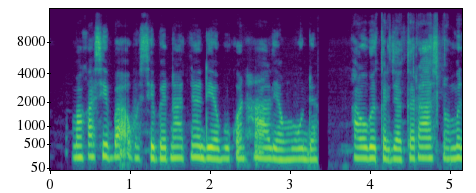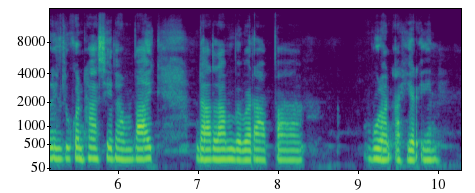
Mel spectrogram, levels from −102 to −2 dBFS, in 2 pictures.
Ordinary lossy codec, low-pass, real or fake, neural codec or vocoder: none; 14.4 kHz; fake; vocoder, 44.1 kHz, 128 mel bands, Pupu-Vocoder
